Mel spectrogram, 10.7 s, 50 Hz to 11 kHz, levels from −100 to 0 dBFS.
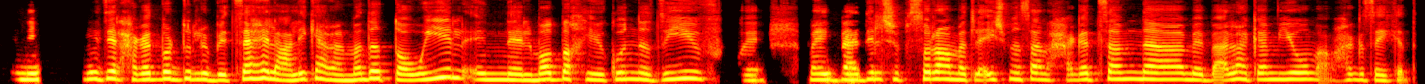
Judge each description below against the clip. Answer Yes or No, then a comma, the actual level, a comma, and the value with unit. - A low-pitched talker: No, high, 240 Hz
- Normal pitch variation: No, narrow, 2.1 semitones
